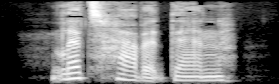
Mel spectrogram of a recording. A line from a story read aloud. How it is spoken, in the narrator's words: Catriona sighed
